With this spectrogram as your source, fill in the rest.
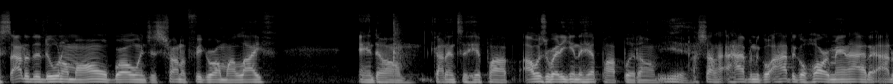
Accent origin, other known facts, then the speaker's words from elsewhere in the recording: Los Angeles, California, United States; from Los Angeles, California. And man, I grew up like in the Southeast LA.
